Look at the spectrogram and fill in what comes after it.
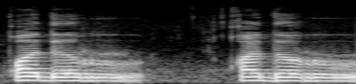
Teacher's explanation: قد قلقلہ باریک ہوگا، قاف موٹی ہوگی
